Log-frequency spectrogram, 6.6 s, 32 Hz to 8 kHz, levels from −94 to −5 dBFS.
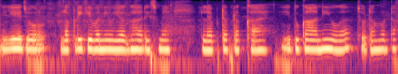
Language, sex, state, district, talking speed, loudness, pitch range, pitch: Hindi, female, Bihar, West Champaran, 160 wpm, -15 LUFS, 200-210 Hz, 200 Hz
